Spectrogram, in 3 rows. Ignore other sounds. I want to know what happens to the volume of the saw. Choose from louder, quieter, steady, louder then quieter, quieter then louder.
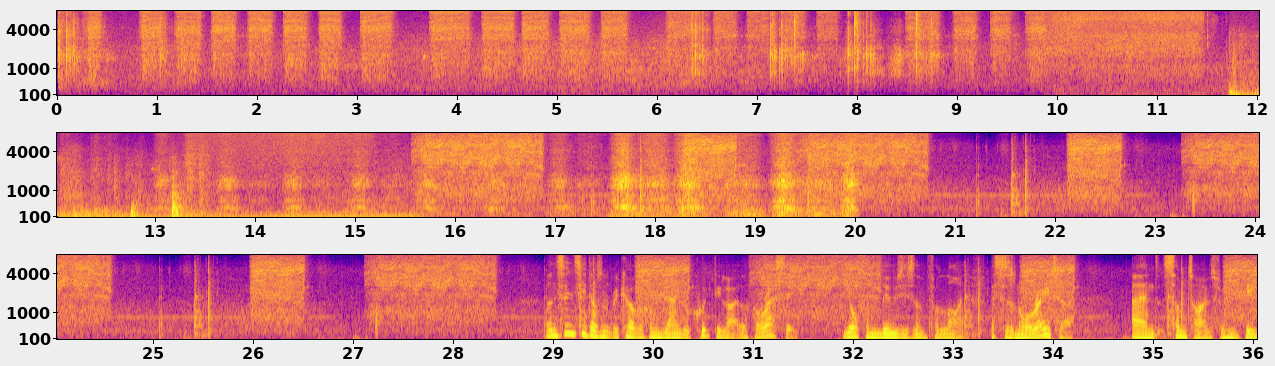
louder.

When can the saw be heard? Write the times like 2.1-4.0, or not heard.
12.9-20.1.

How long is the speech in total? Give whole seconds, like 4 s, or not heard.
7 s.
